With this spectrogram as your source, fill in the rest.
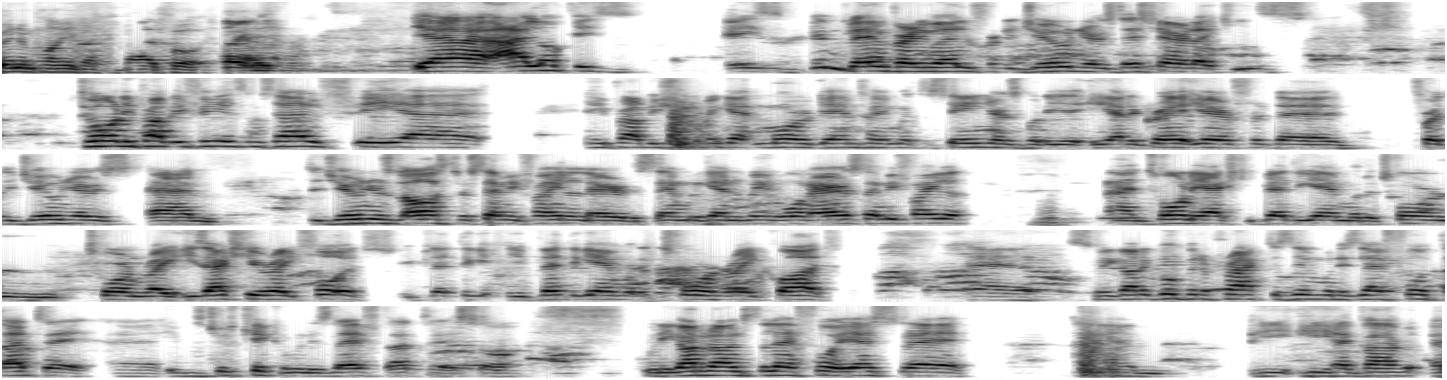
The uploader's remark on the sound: perched in Anthony Beirne's bar in Strokestown, where the Monday club celebrations were in full swing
